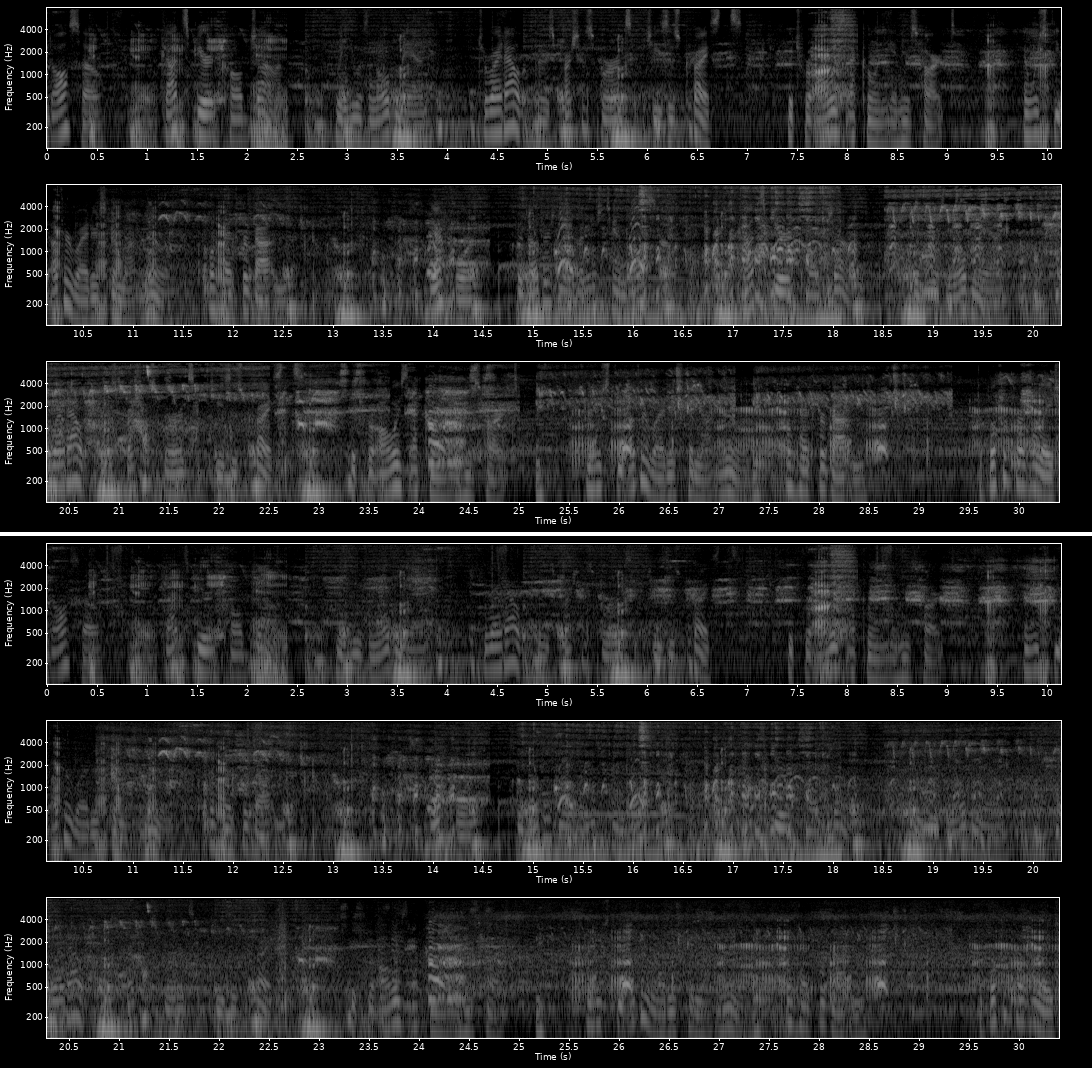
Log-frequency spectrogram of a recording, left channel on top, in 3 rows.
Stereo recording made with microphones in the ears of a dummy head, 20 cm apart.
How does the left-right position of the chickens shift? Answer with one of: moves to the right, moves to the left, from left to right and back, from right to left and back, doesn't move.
moves to the left.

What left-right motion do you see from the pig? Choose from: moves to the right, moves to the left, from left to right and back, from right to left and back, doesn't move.
doesn't move.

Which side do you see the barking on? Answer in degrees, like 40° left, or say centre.
60° left.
